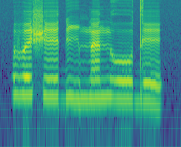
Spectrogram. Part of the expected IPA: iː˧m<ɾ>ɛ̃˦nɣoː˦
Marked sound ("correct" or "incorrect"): correct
